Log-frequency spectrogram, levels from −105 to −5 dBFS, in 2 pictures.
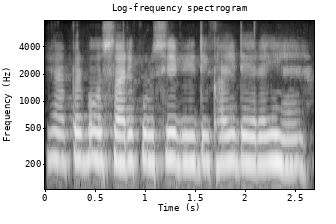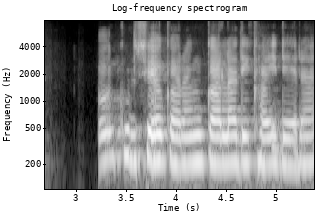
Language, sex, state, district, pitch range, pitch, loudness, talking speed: Hindi, female, Uttar Pradesh, Saharanpur, 205-220 Hz, 210 Hz, -18 LUFS, 210 wpm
